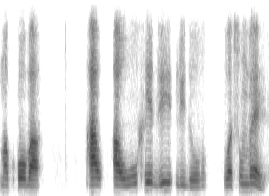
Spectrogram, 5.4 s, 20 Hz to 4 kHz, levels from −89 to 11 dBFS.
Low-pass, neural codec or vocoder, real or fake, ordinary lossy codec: 3.6 kHz; codec, 24 kHz, 0.5 kbps, DualCodec; fake; Opus, 24 kbps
